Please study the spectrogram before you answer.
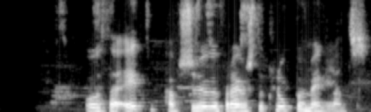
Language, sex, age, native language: Icelandic, female, 20-29, Icelandic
